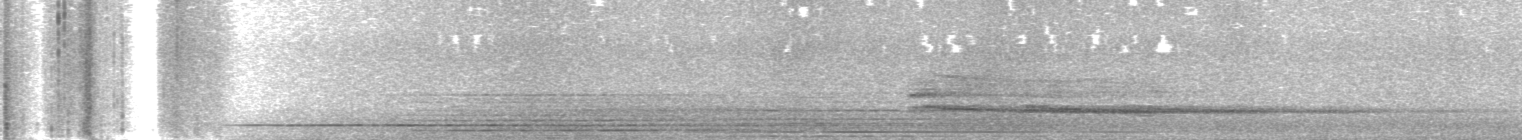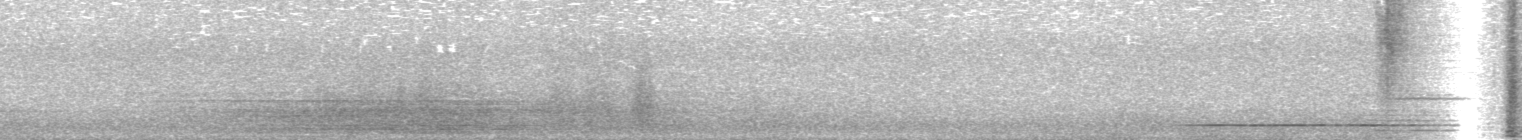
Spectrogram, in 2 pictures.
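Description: Upbeat game music plays.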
